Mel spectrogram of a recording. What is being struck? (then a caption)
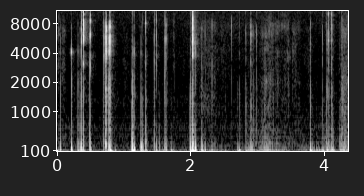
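Beeswax-coated cloth wrap. A honeycomb-print beeswax cloth food wrap held in the hands is scratched and tapped with long nails. Quick crinkly scratches and soft, dull taps come in irregular bursts, some with brief bright edges. The texture stays close and dry, with little ring after each touch.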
